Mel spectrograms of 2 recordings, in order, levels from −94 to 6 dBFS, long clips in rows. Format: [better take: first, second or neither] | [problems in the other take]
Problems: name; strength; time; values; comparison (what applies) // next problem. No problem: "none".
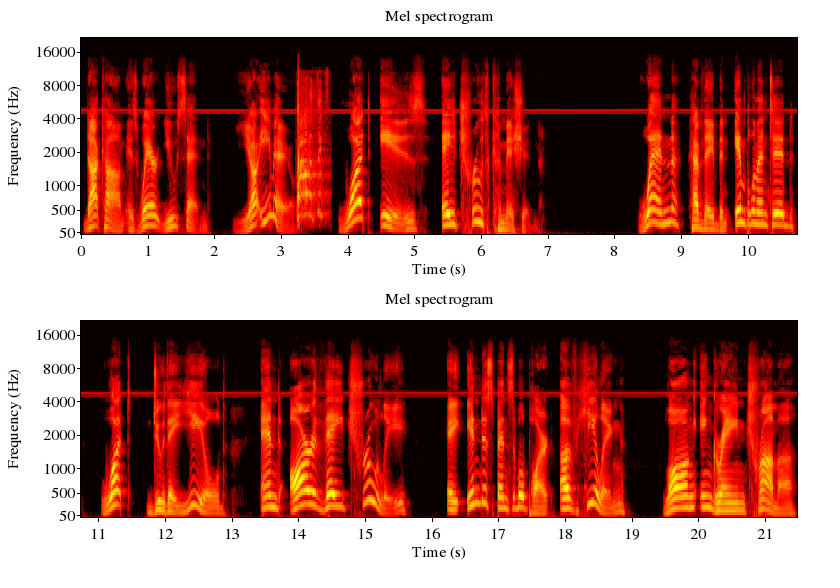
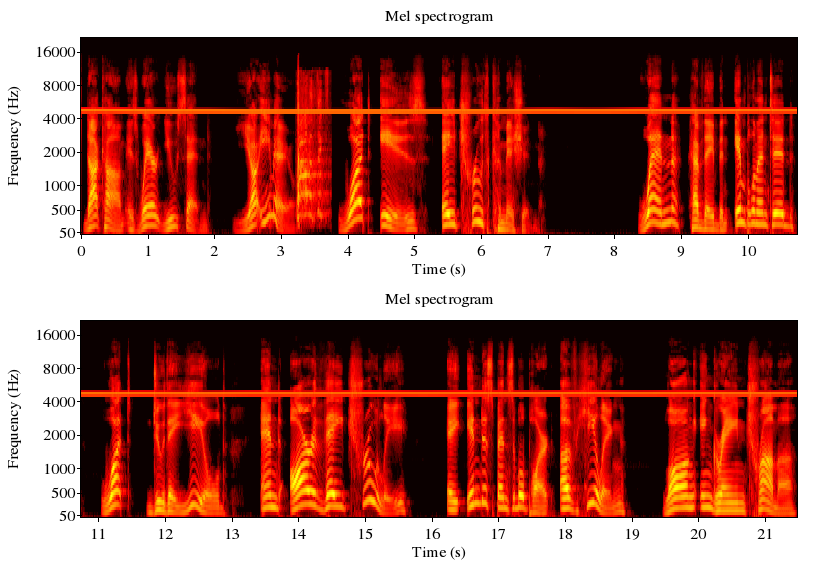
first | high-pitched whine; loud; throughout; 5 kHz, 6 dB below the speech; faint in the first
